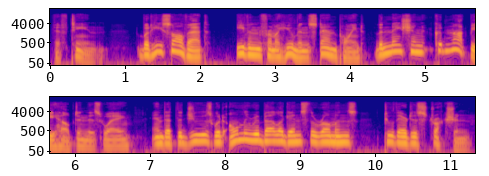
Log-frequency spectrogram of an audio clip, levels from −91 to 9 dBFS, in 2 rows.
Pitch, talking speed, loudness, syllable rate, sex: 130 Hz, 170 wpm, -17 LUFS, 4.7 syllables/s, male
